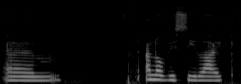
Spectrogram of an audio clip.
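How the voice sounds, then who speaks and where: A woman's voice: mid-range voice, flat delivery, takes it slowly, dark tone, no room sound. A young woman, a singer-songwriter chatting as a guest and often saying "hundred percent". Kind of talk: casual interview chat.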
